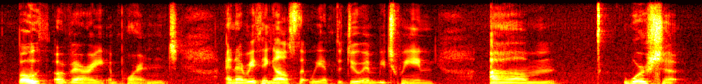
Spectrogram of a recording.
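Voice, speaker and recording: A woman's very deep, low-pitched voice at a moderate pace, monotone and flat, with big swings in loudness, long, frequent pauses and noticeable background noise. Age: 50s. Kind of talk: devotional talk to camera. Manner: relaxed.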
